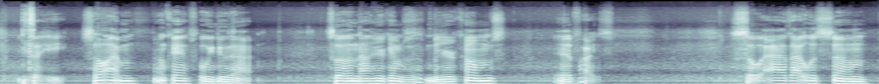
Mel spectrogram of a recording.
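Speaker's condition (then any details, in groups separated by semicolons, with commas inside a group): Cerebral palsy; wheelchair user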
